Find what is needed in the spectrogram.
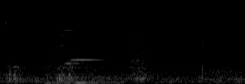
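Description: Near silence: room tone with a few faint handling sounds.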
